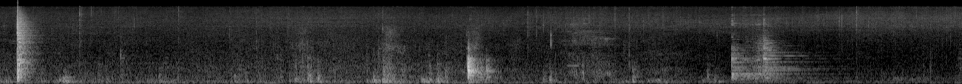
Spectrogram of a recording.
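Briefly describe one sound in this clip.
A metal spatula scrapes and clinks against a hot griddle.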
